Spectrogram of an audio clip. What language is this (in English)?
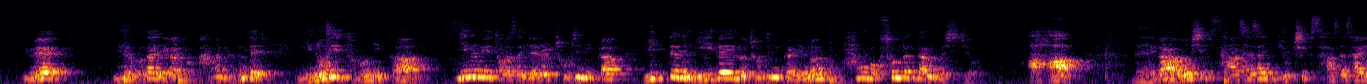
Korean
